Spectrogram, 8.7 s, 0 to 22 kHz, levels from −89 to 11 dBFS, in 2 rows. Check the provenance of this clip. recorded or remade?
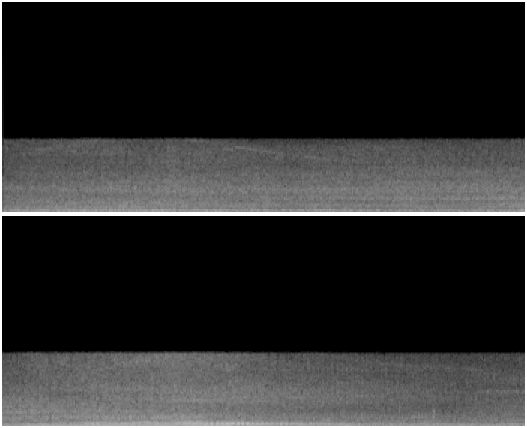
recorded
